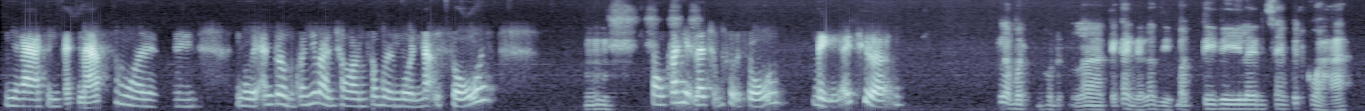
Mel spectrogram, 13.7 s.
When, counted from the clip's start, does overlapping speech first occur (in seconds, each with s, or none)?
none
